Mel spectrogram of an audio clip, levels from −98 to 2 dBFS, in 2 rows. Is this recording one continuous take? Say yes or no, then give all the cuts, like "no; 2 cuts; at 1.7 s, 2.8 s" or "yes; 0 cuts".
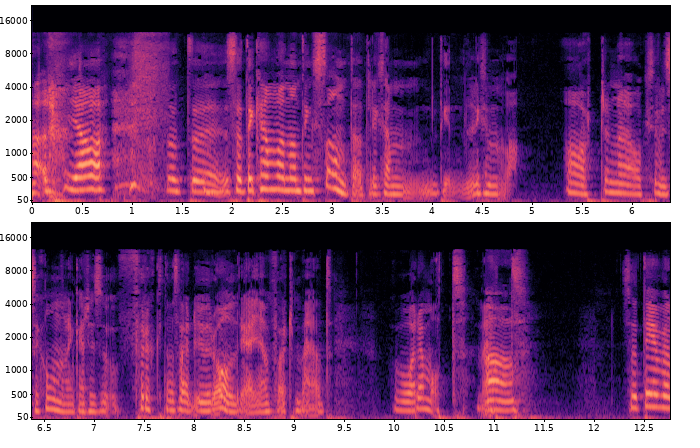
no; 1 cut; at 1.3 s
